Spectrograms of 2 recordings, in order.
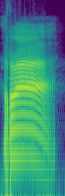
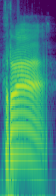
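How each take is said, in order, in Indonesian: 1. Tipis, dengan vokal 'a' yang terbuka dan jelas. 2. Tipis, dengan vokal 'a' yang terbuka dan jelas.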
